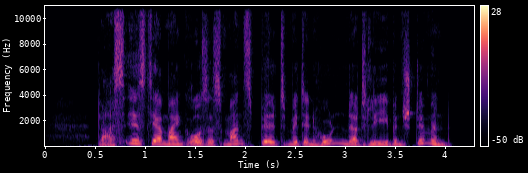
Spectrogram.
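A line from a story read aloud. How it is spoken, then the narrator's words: Young man calling out. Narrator (German): Und der junge Holdrio rief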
